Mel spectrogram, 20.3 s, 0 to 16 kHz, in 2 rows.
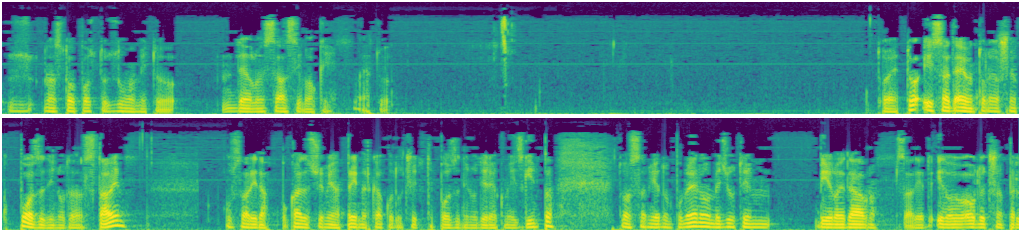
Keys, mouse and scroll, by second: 12.4 click, 13.9 click, 17.7 click.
